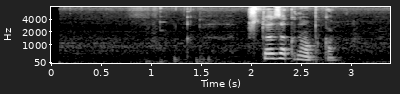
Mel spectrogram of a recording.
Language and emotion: Russian, neutral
